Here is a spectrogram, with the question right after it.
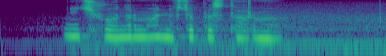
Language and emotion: Russian, sad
